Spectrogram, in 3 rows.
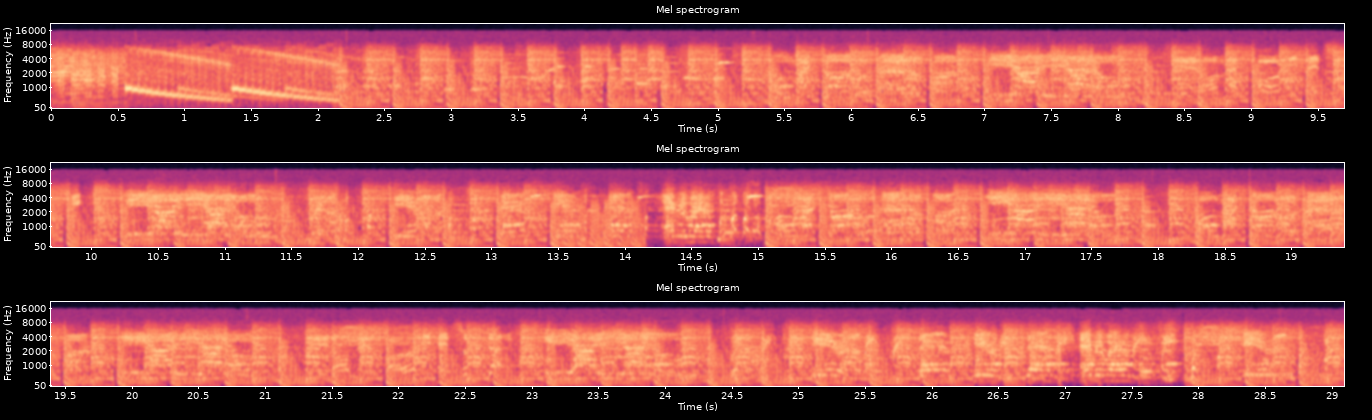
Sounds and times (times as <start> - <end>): Techno: 0.0 - 29.0.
